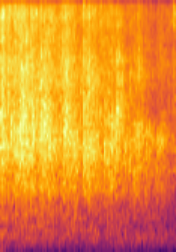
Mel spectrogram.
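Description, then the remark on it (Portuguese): A crowd claps steadily in a round of applause for the fruit of the Spirit, a dense wash of overlapping hand claps with no clear rhythm, holding level and then easing off slightly toward the end. “Oh, uma salva de palmas para o fruto do Espírito.”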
